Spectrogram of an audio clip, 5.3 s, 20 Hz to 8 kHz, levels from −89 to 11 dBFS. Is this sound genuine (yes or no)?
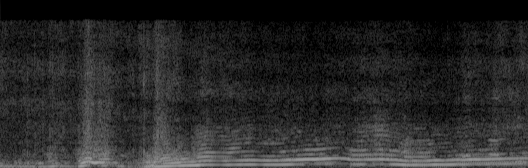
yes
